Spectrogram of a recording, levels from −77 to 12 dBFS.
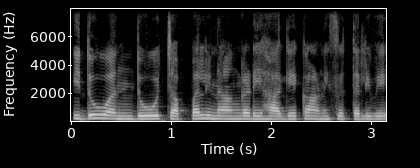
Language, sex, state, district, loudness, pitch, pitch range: Kannada, female, Karnataka, Bidar, -14 LUFS, 210 Hz, 200-220 Hz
